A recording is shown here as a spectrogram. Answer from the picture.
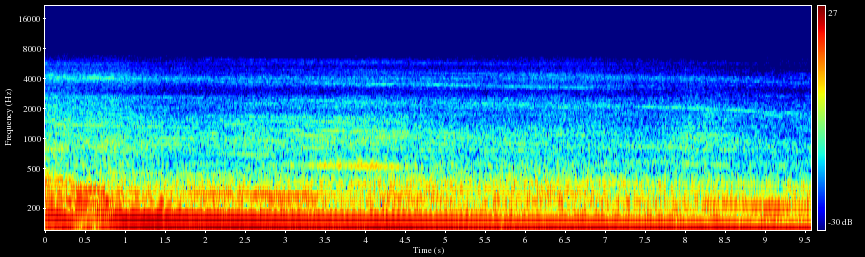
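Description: Lada 2101 race car's four-cylinder engine heard from inside the cabin, its pitch falling slowly and steadily as the car slows down.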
